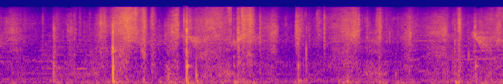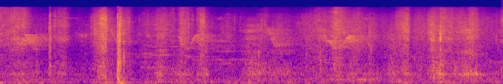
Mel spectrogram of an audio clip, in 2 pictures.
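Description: Irregular scrapes and sharp knocks of hands and bare feet gripping and pushing against the rough bark of a breadfruit tree trunk as a man climbs it.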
